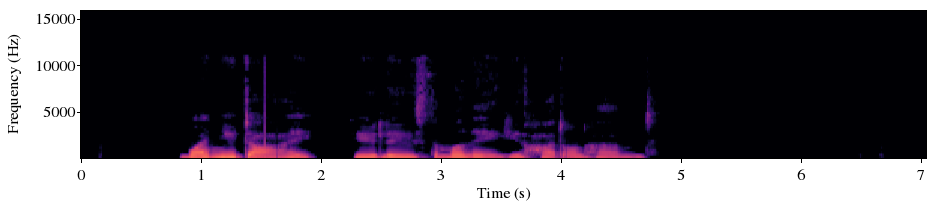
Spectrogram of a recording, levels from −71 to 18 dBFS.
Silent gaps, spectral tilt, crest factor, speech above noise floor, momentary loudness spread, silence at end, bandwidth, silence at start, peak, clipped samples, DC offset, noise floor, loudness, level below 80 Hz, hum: none; -8 dB/octave; 18 dB; over 74 dB; 13 LU; 2.35 s; 11 kHz; 0.85 s; 0 dBFS; under 0.1%; under 0.1%; under -90 dBFS; -17 LUFS; -60 dBFS; none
